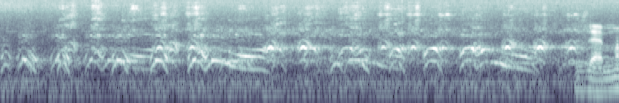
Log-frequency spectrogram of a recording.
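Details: Two barred owls trade a rapid, wild run of rising and falling hoots and cackles, overlapping like excited monkeys, the kind of calls some researchers mistake for Sasquatch; a man's voice cuts in at the end.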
